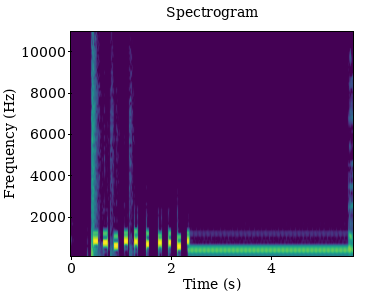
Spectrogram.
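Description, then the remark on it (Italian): About ten quick touch-tone beeps of a phone being dialed to call Capitan Mostarda, then a loud, steady, unbroken line tone drones on for several seconds with no answer and no voices, because the telephone cable has been cut. “Oh, santa massenza, c'è qualcosa che non funziona. Ah, ah, ah, ah, ho tagliato cavo di telefono.”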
